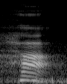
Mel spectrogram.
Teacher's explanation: বাতাস বের হবে, বাতাসের কোনো শব্দ হবে না, স্বাভাবিকভাবে বাতাসটা বের হয়ে চলে যাবে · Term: গোল হা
